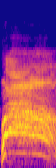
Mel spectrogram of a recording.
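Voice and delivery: high, drawn-out mock scream; mock shocked scream. Retelling first day in England, high mock scream. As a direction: let out a long, hammed-up cry of shock. Retold shock on learning meaning.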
